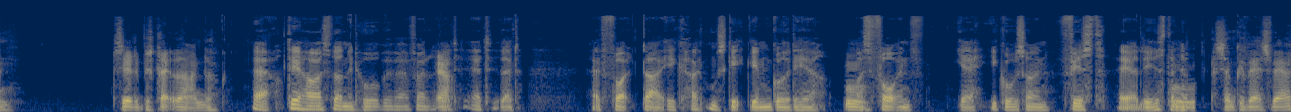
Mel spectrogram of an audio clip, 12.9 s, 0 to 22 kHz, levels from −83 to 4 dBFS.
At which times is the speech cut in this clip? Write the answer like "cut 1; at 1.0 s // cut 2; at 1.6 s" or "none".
cut 1; at 2.8 s // cut 2; at 5.0 s // cut 3; at 11.9 s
